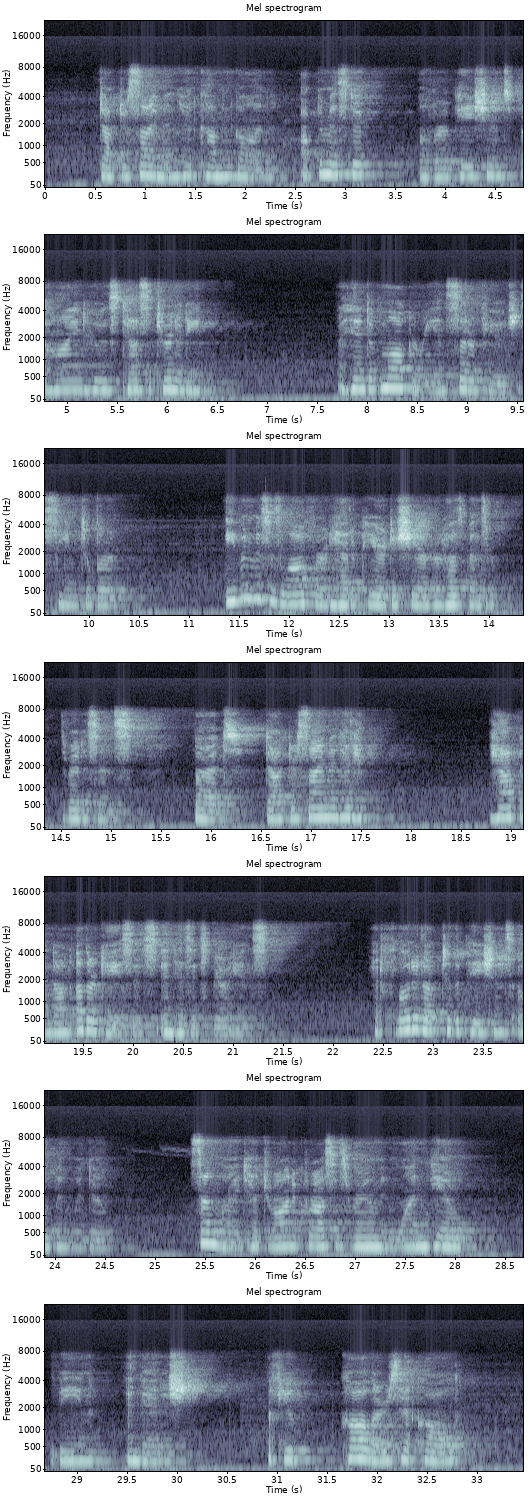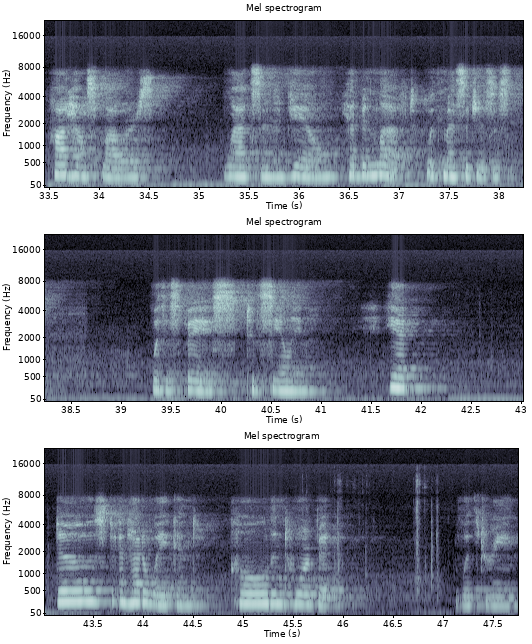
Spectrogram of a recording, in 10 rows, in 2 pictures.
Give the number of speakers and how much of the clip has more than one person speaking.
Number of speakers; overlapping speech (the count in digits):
1, no overlap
